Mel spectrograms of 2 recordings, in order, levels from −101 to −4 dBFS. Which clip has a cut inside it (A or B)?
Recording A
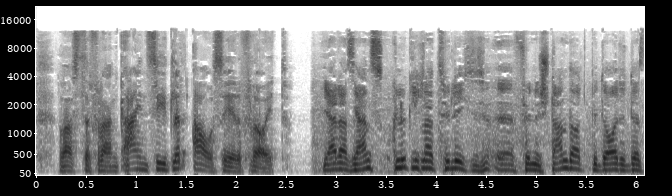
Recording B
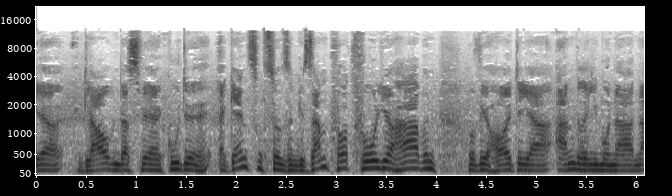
A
